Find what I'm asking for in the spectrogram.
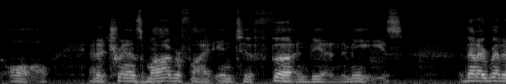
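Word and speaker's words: phở: It's spelled P-H-O, and it's actually pronounced pho.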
